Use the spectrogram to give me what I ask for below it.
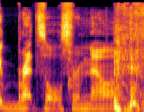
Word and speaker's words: bretzel: Because I fucking love that pretzels is just bretzels. – Bretzels. – Yeah, it's spelled exactly it's the same way, except yeah, it's French. A B. They say bretzel in French.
